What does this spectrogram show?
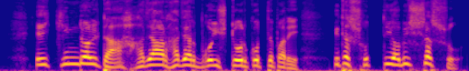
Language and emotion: Bengali, surprised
